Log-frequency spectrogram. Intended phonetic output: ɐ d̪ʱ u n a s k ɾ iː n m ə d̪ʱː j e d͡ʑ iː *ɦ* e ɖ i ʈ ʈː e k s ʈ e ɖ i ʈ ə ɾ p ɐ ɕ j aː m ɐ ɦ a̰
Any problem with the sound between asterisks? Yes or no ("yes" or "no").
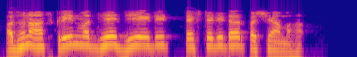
yes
